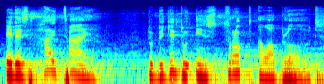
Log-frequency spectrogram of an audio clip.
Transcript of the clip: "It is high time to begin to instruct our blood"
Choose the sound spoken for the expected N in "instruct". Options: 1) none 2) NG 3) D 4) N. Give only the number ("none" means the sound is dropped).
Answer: 4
